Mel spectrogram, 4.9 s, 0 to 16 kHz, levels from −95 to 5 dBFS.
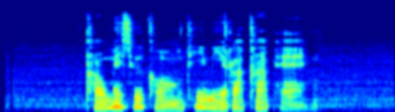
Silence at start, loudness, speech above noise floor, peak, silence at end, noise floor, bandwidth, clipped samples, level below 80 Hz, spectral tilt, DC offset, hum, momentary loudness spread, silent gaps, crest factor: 1.1 s; -34 LUFS; 33 dB; -16 dBFS; 0.95 s; -65 dBFS; 11 kHz; under 0.1%; -52 dBFS; -5.5 dB/octave; under 0.1%; none; 9 LU; none; 20 dB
